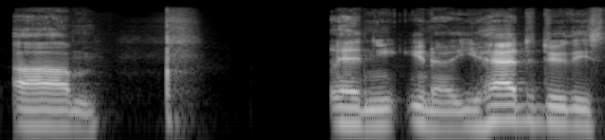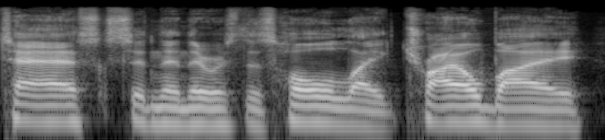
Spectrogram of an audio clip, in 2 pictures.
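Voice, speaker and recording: A man's voice: on the low side, little pitch movement, unhurried, a bit bright, clear, resonant tone, no room sound. A man guesting on a casual podcast, talking in a rambling, candid way and swearing now and then. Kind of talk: casual chat over beers.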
